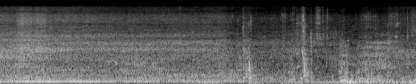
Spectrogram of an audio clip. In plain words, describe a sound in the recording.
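An off-road vehicle engine roars and strains through mud.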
